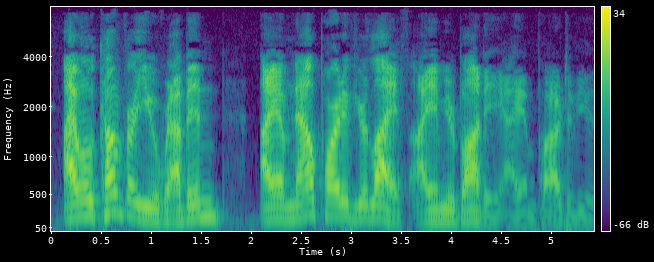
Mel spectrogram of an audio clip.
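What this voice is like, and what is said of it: Demonic character voice. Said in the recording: “That's my demon voice. That's my demon voice.”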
